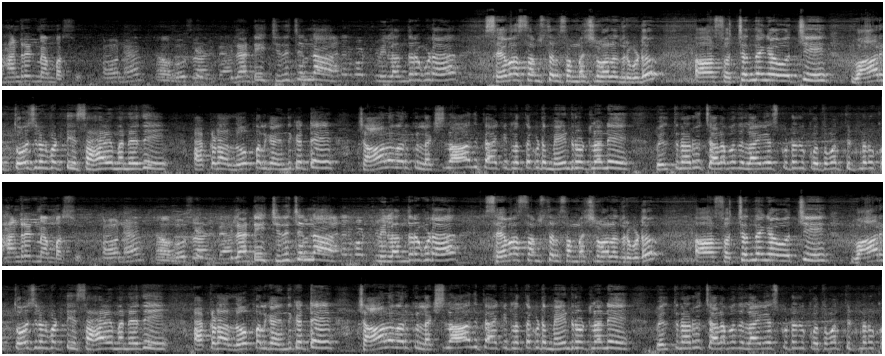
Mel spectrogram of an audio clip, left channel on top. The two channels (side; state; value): both; normal; correlation 0.84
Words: 100 మెంబర్స్. అవునా? ఇలాంటి చిన్న చిన్న వీళ్ళందరూ కూడా సేవా సంస్థలకు సంబంధించిన వాళ్ళందరూ కూడా స్వచ్ఛందంగా వచ్చి వారికి తోచినటువంటి సహాయం అనేది అక్కడ లోపలిగా, ఎందుకంటే చాలా వరకు లక్షలాది ప్యాకెట్లంతా కూడా మెయిన్ రోడ్లోనే వెళ్తున్నారు. చాలా మంది లాగేసుకుంటారు, కొంతమంది తింటున్నారు,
